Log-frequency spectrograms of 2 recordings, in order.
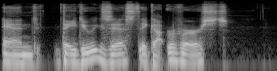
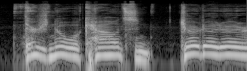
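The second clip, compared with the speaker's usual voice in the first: put-on very high, furious, angry screaming; 10 semitones higher than usual. Recounting how the manager screamed at the caller on the phone: retelling an angry scream. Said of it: "he just screamed at me like".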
